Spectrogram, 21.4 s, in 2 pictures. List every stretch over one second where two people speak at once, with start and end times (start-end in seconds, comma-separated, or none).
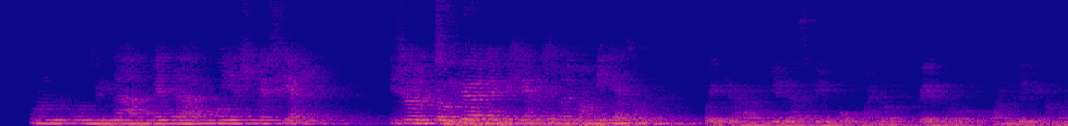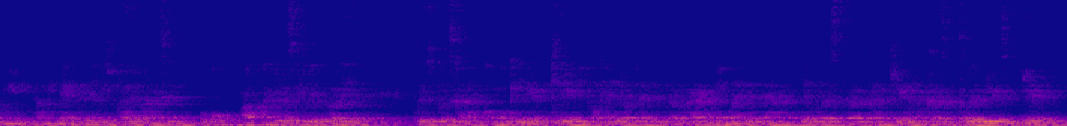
4.3-6.4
